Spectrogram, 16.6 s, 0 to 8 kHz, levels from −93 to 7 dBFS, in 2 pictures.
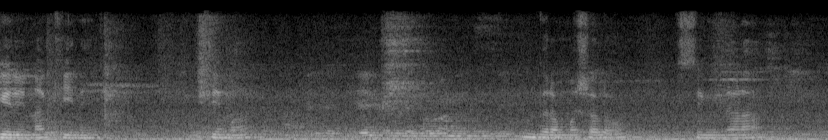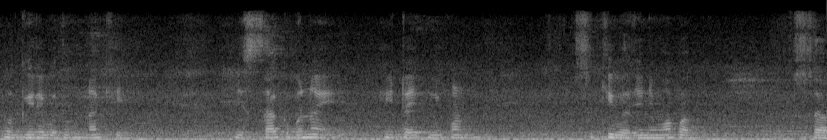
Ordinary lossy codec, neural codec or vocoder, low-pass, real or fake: AAC, 48 kbps; none; 7.2 kHz; real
